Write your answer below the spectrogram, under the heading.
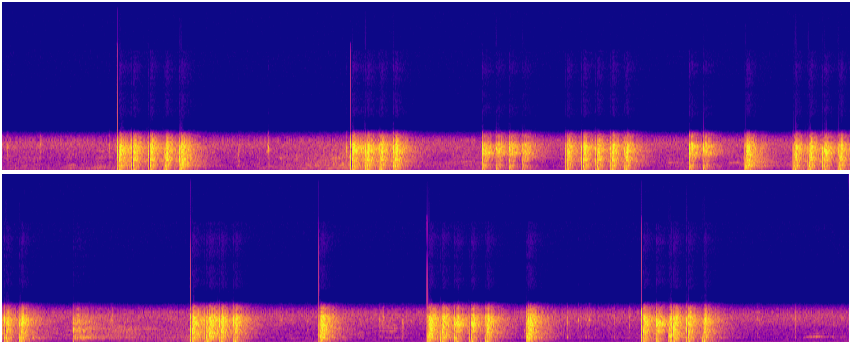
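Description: Vickers medium machine guns firing blanks in short bursts, each under a second long at about eight to ten rounds a second, with some single shots among them; about a dozen bursts with brief pauses between.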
